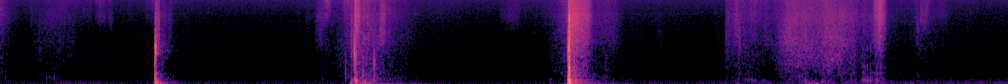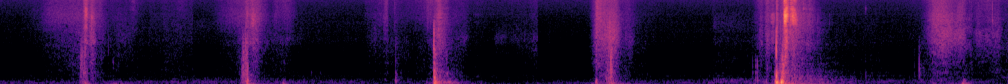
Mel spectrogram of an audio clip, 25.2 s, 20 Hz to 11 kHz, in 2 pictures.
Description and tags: Stupid Falls
I put the recorder on the ground and dropped my body on the carpet, only the last one hurt. It was fun, you should try it too!
Made for an open source game sounds request.
This recording was made with a Zoom H2.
